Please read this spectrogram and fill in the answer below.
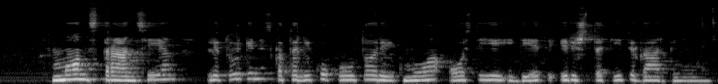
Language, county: Lithuanian, Klaipėda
